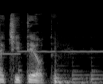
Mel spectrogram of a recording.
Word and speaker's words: Achiteotl: La grafía española que acompaña al jeroglífico indica que se pronuncia a chiteot.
